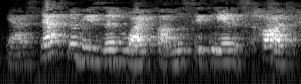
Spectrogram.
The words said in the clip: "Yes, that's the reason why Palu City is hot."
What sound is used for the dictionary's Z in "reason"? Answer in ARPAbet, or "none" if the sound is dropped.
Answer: Z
